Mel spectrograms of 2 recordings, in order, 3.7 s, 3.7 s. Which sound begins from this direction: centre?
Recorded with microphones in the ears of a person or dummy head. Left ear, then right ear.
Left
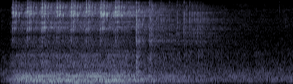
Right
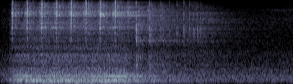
A dropped coin, at 1.7 s.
